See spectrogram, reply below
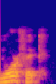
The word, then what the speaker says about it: Norfolk: Now, for those listening, Norfolk. – You're saying it right. – Norfolk, Virginia, is actually spelled Norfolk. – Right. – Right? – And very few people say it right if you don't live there.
